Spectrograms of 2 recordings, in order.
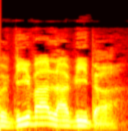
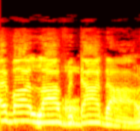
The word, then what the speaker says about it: Viva la Vida: Okay, I was hoping you would pronounce it right, and you did. Yeah. I think it'd be like, I would not. Viva la Vidada or something like that.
